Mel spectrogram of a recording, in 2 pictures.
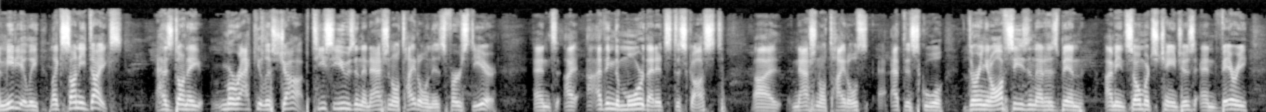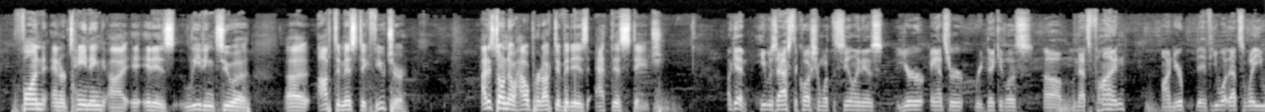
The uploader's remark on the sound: live at Monk's in Sun Prairie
